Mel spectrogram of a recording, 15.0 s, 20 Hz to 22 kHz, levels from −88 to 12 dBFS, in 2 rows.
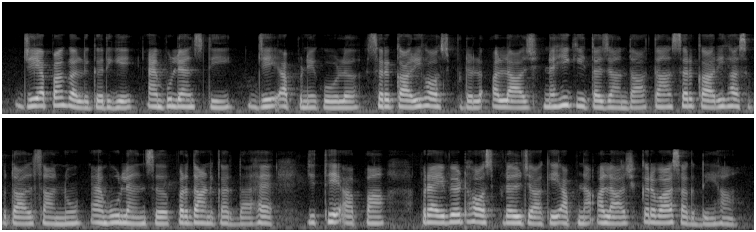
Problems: none marked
